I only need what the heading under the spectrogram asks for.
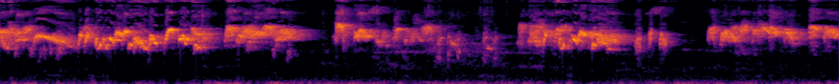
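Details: Red-whiskered bulbul, a tame caged pair: bursts of busy, chattering warbled phrases, each lasting one to three seconds, separated by short pauses, with faint low rumbling underneath.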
